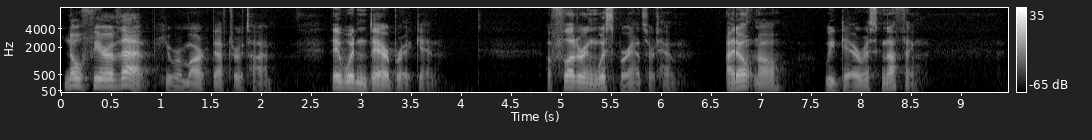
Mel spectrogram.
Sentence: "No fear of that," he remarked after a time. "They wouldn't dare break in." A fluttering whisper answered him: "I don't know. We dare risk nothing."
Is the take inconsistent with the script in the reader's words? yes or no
no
